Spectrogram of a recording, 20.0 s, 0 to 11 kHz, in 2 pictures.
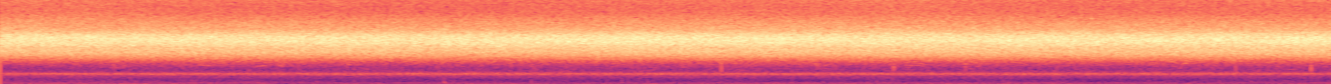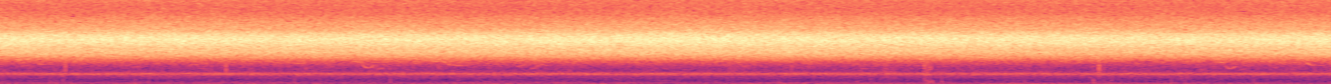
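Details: A wild 2021 Brood X emergence of 17-year periodical cicadas, phone-recorded: a relentless hissing high drone holding steady throughout, over a faint lower hum and soft ticking.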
